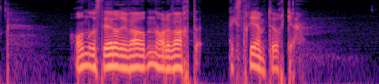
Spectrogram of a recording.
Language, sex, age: Norwegian, male, 30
